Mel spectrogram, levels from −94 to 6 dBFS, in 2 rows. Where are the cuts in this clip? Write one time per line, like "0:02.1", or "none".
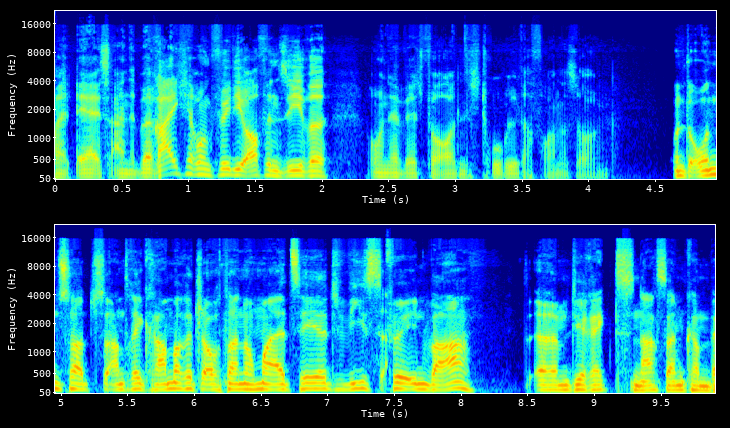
0:07.4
